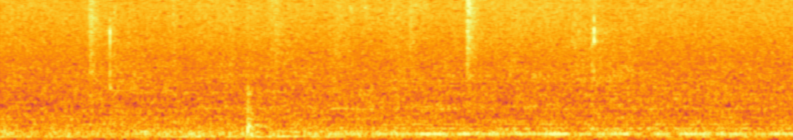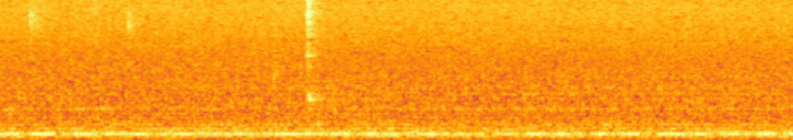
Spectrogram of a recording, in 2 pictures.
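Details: Steady low hum of a fan or appliance fills a small indoor room, with a few faint clicks and taps and no animal voice.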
